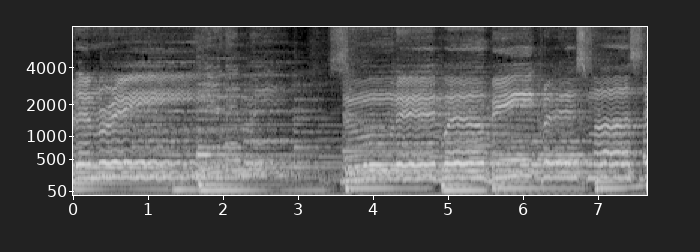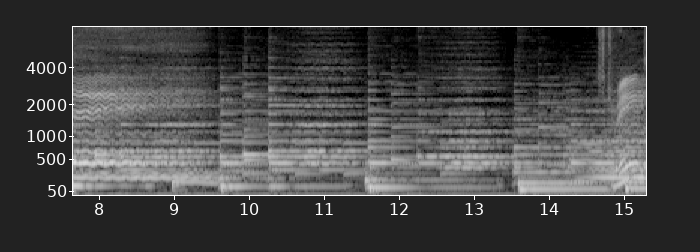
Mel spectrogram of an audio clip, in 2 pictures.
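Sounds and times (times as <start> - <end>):
man singing: 0.0 - 2.6, 3.4 - 9.5, 14.7 - 15.2
orchestra playing: 0.0 - 15.2.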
